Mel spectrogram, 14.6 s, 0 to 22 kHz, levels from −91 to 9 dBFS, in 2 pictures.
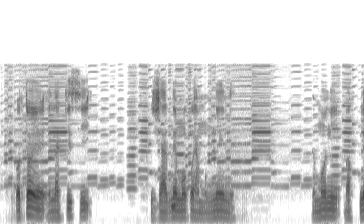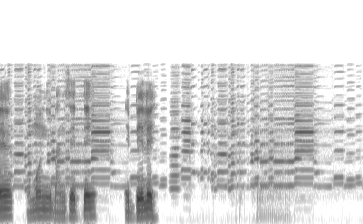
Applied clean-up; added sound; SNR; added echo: none; Harmonica; 7 dB; none.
